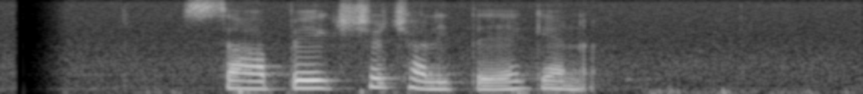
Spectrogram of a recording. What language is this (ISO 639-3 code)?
sin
